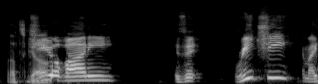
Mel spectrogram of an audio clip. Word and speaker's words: Ricci: Is it Ricci? Am I saying it right? It is. Giovanni Ricci.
